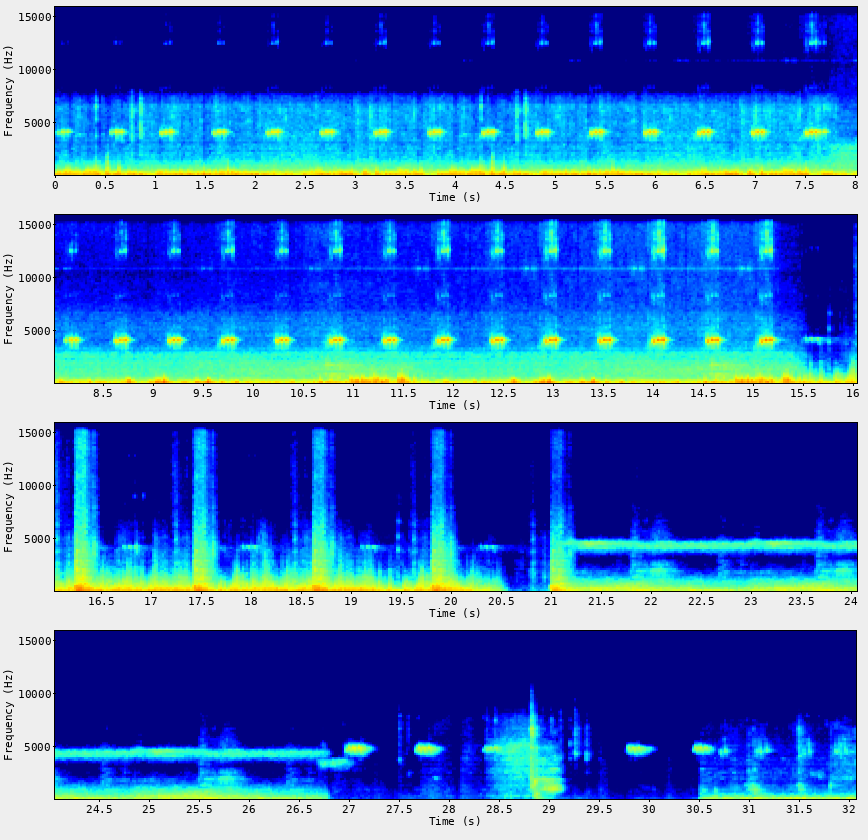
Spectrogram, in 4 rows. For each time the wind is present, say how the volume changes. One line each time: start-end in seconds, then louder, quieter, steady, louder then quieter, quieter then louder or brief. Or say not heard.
0.0-20.5 steady.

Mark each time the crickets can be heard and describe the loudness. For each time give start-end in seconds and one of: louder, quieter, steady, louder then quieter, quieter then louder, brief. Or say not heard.
0.0-32.0 louder then quieter.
